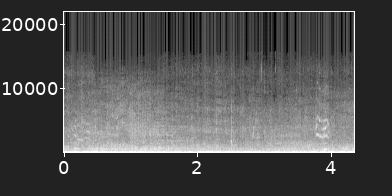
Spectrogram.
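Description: Fishing boat's engine running with a steady low hum, under a wash of water and wind noise.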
